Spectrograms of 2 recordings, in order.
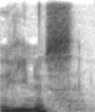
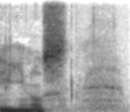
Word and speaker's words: Linus: When I speak Swedish, it's Linus. When I speak Finnish, it's Linus. When I speak English, it's Linus. And I really don't care how people pronounce my name.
